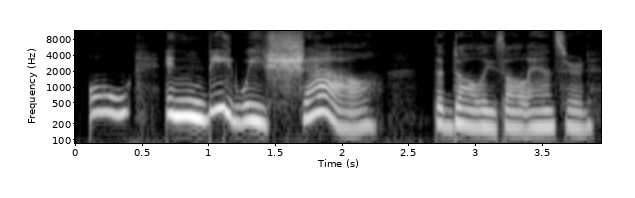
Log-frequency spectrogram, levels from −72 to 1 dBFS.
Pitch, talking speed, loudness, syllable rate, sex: 230 Hz, 120 wpm, -15 LUFS, 3.9 syllables/s, female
